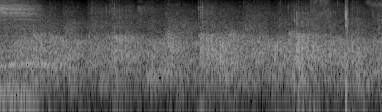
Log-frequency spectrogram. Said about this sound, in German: Applaus.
